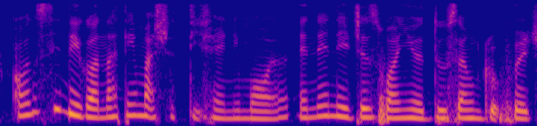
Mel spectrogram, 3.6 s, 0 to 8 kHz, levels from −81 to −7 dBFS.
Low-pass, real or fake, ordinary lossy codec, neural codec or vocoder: 7.2 kHz; real; none; none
